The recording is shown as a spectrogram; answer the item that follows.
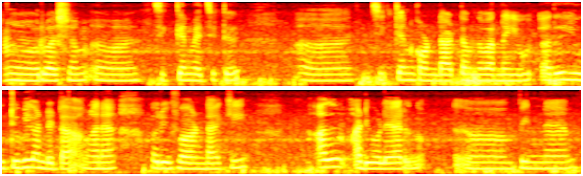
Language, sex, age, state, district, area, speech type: Malayalam, female, 18-30, Kerala, Kollam, rural, spontaneous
